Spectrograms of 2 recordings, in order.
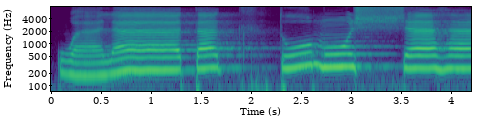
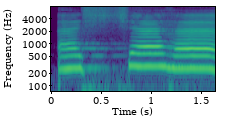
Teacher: Karena ada alif lam ta'rif yang ketemu sama huruf syamsiyah yaitu shin. Maka alif lam ini nggak perlu dibaca, ya, bacanya diidghamkan, dimasukkan ke shin. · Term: alif lam syamsiyah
